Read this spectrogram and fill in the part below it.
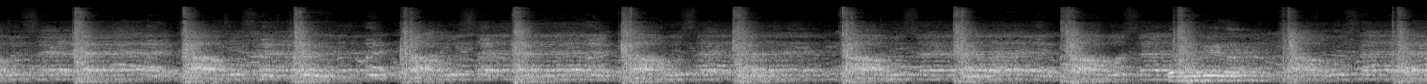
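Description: Hands beat on chests in a steady, regular rhythm.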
